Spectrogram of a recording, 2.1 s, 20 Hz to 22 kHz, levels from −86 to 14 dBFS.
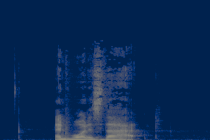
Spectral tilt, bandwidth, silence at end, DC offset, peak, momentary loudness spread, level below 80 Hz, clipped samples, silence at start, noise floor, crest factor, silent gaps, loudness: -4.5 dB/octave; 15.5 kHz; 0.75 s; under 0.1%; -12 dBFS; 8 LU; -64 dBFS; under 0.1%; 0.55 s; -74 dBFS; 22 dB; none; -31 LUFS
